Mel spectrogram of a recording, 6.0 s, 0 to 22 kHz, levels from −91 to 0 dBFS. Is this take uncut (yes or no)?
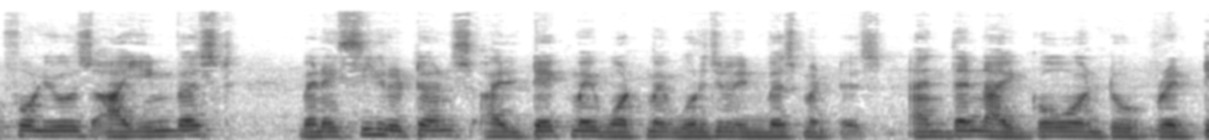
yes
